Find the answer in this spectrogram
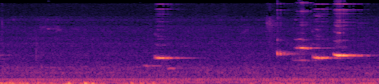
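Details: The last known male Kauai ʻōʻō, a duetting species, sings a few clear, hollow, flute-like sliding, echoing whistles, waiting for a female's response that never comes; a low hum runs underneath.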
